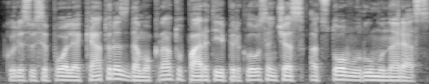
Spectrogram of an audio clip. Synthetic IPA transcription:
kʊɾʲɪsʊsʲɪpoːlʲeːkʲæːt̪ʊɾʲɛs̬d̪ʲɛmokɾɑːt̪uːpɑˑɾʲt̪ʲɪjɛɪpʲɾʲɪklˠɒʊsʲɛnʲt͡ʃʲɛsɐt̪st̪oːʋuːɾuːmuːnɐɾʲɛs

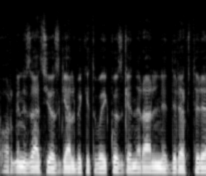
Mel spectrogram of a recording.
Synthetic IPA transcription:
oɾɡɐnʲɪzɑːt̪sʲɪjoːsɡʲælʲbʲɛkʲɪt̪ʋɐjkʊsɡʲɛnʲɛɾɑːlʲɪnʲed̪ʲɪɾʲɛkt̪oɾʲɛ

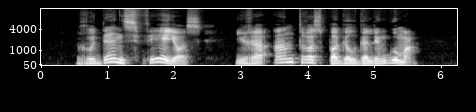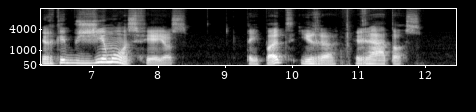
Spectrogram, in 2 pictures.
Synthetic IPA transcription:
ɾʊd̪ʲɛnsfʲeːjoːs | iːɾɐɐnt̪ɾoːspɑɡɐlˠɡɐlʲɪŋɡʊmɑː | ɪɾkɐɪpʒʲiɛmoːsfʲeːjoːs | t̪ɐɪpɐt̪iːɾɐɾʲæːt̪oːs

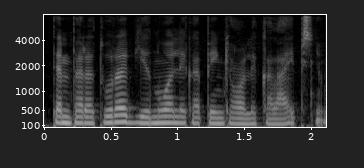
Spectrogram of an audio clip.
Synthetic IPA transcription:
t̪ʲɛmʲpʲɛɾɐt̪uːɾɐʋʲiɛnuɔlʲɪkɐpʲɛŋʲkʲoːlʲɪkɐlˠɑˑɪpʲsʲnʲṵ

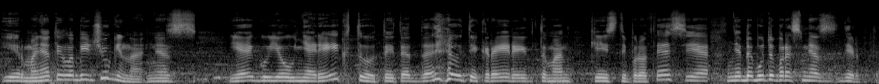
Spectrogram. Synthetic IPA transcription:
ɪrmɐnʲɛt̪ɐɪlˠɐbɐɪd͡ʒʲuːɡʲɪnɐnʲɛs | jɛɪɡʊjɛʊnʲɛɾʲɛɪkt̪ʊt̪ɐɪt̪ɐd̪ɐjɛʊt̪ʲɪkrɐɪɾʲɛɪkt̪ʊmɐn | kʲɛɪsʲt̪ʲɪpɾoːfʲæːsʲɪjænʲɛbʲɛbuːt̪ʊpɾɐsʲmʲeːsd̪ʲɪrpt̪ʲɪ

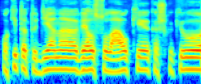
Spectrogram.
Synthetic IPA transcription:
oːkʲɪt̪ɐt̪ʊd̪ʲiɛnɐʋʲeːlˠsʊlˠɐʊkʲekɐʃkoːkʲuː

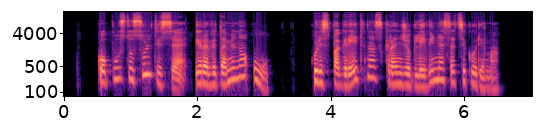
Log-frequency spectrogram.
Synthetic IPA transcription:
koːpuːst̪uːsʊlʲt̪ʲisʲɛ̰iːɾɐʋʲɪt̪ɐmʲɪnoːʔuː | kʊɾʲɪspɐɡɾʲɛɪt̪ʲɪnɐskɾɐnʲd͡ʒʲʊɡlʲɛʋʲɪnʲeːsɐt̪ʲsʲɪkuːɾʲɪmɑː

